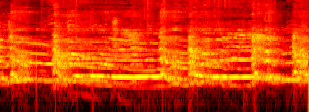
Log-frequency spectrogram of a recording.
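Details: Dogs howling as an adult leads puppies in vocal practice: long, steady held howls that swell and restart about every second, one clear sustained tone running underneath the group chorus.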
